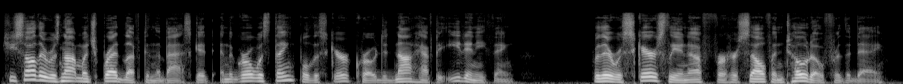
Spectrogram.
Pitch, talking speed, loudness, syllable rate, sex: 115 Hz, 240 wpm, -19 LUFS, 6.1 syllables/s, male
